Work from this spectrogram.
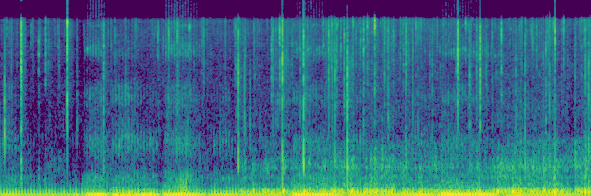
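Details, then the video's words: Domestic cat purring gently beside a fireplace: a low, steady rumble that swells and fades with each breath, about every second, while sharp pops and crackles of burning wood sound throughout. "Relax to the gentle purring of the cat and the light crackling of the fire in the fireplace!"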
